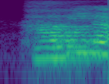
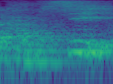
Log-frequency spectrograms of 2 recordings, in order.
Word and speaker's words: 값이: 연음 법칙에다가 줄 어떤 경우에 뒤에 모음으로 시작하는 형식 형태에서 왔을 때 흑을이 아니라 글 갑이가 아니라 값이 하고 그대로 연을 해야 돼.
